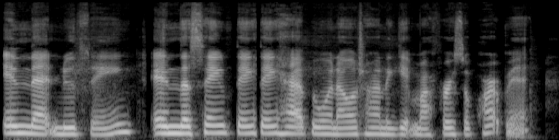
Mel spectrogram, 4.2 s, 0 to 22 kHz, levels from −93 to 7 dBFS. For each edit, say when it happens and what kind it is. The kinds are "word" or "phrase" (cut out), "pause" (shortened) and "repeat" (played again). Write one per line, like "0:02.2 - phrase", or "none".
0:01.1 - pause
0:01.9 - repeat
